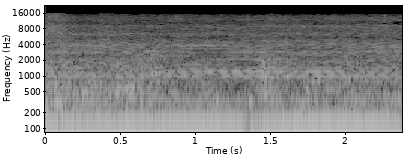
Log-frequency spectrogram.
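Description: Steady electric buzz and hum of a barber's handheld hair dryer running.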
